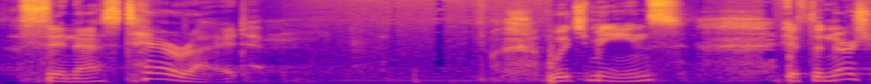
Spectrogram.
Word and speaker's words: finasteride: for benign prostate hyperplasia the generic chemical is pronounced finasteride which means if the nurse you're talking to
